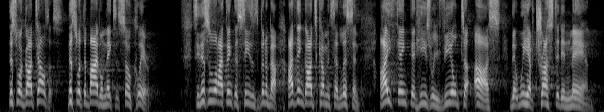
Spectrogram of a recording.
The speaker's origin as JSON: {"language": "English", "town": "Redding", "region": "California", "country": "United States", "tie": "born or raised there", "moved": "as an adult", "lives_now": "Sacramento, United States", "said": "I grew up in Reading"}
